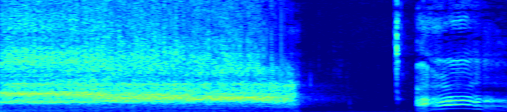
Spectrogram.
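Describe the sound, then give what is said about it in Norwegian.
A recorded scream used as an emergency signal: a loud, harsh, noisy cry that holds for about a second and a half, then cuts off abruptly. After a brief pause come a click and a short voiced sound. “dette var jo skriket som du lagde, som vi skulle bruke som nødsignal”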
